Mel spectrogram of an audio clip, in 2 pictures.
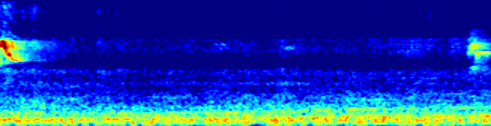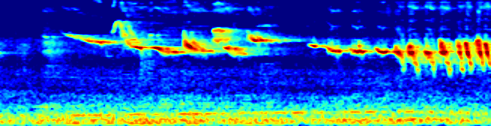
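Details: Lined seedeater in brown plumage: after a faint opening note and a quiet gap, a phrase of high descending whistles runs into a loud, fast buzzy trill at the close.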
